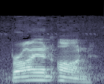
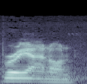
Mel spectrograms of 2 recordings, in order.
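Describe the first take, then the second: First: It is split into two separate words. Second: It is run together as one word. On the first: The speaker calls it right. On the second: The speaker calls it wrong. "not Brianon"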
